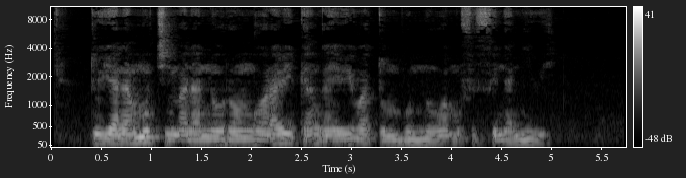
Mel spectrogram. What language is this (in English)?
Tuki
